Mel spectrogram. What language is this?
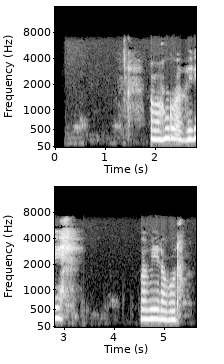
Kinyarwanda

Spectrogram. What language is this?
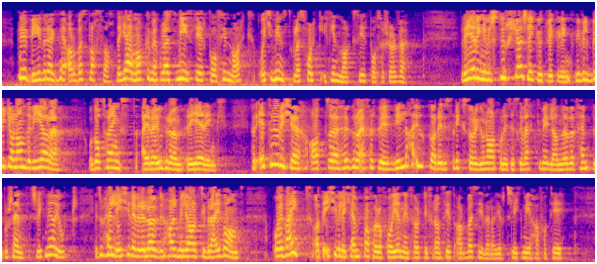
Norwegian Nynorsk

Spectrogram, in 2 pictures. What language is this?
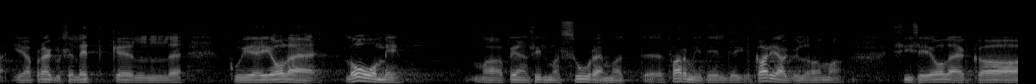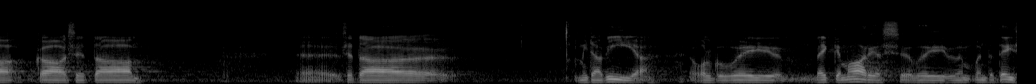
Estonian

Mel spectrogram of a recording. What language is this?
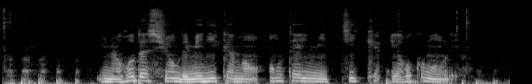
French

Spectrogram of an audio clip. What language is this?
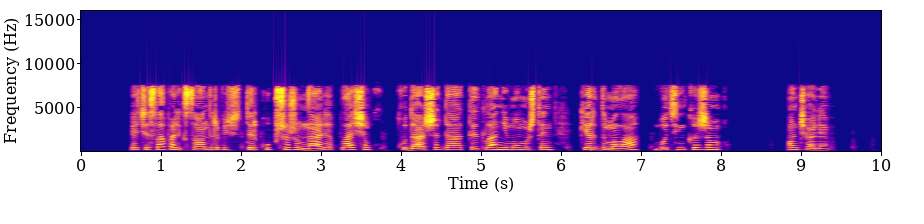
Mari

